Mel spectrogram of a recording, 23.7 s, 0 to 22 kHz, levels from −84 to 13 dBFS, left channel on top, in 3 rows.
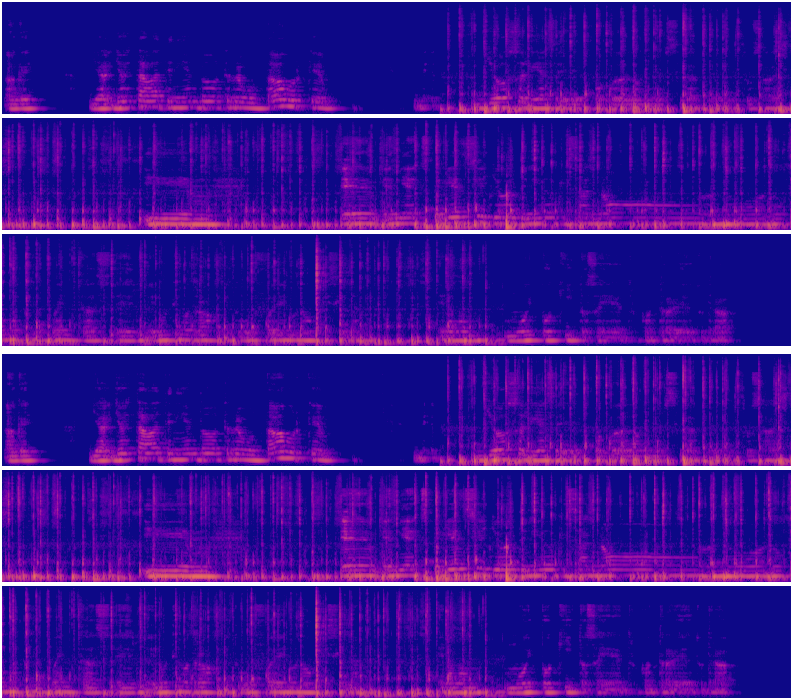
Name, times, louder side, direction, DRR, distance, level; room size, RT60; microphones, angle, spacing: voice 1, 0.0-0.4 0.9-3.3 4.1-4.4 4.7-7.9 9.3-10.3 11.3-19.5 20.1-23.0, right 3 dB, 80° right, 1.7 m, -41 dB
Computer keyboard, 4.4-20.8, right 3 dB, 15° right, 0.3 m, -39 dB
12.5 x 4.4 x 2.5 m
head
